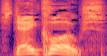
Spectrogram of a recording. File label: stay together, mechanic; source engine; left 4 dead 2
